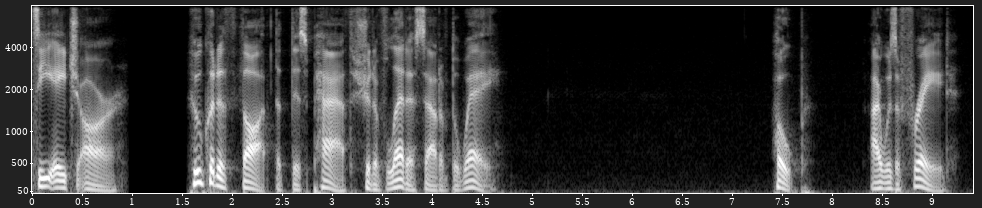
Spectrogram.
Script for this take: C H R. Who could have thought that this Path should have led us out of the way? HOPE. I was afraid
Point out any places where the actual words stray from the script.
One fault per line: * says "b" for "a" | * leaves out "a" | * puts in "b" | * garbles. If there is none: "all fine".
all fine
